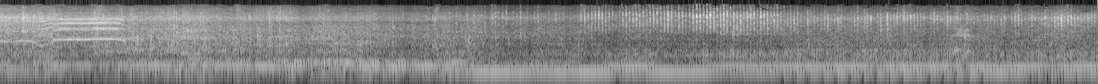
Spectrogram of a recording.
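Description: Classic open sports car engine running at low speed as the car pulls away, its note stepping up and down with the throttle.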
